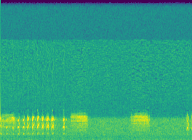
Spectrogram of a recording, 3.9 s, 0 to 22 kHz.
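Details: Pre-dawn owl nest recording, 4:21 AM on 24 February 2016, as a mouse is delivered and fed: a quick run of clipped, reedy notes, then two drawn-out hissing rasps and a few more notes, with low hum behind.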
